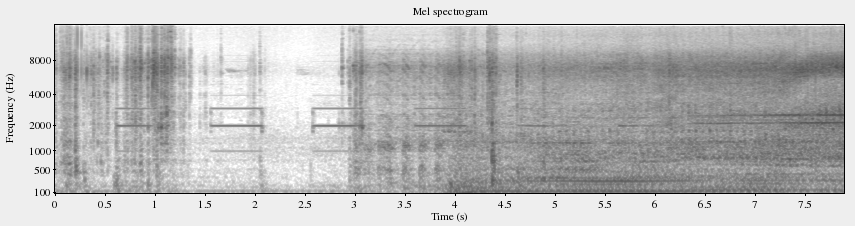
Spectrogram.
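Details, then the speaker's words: Early-2000s Subaru Forester, 250k km, recently done head gaskets, cold morning start with Rotella T6 0W-40 oil: chime beeps, cranks, catches to cold idle with light steady tapping; piston slap, goes away when warm, oil change didn't help. "a little tapping is still there again this is a piston flat tap it goes away when the engines warm right now it's cool"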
